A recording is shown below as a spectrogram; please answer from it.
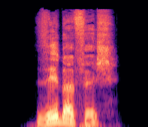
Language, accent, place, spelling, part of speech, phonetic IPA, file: German, Germany, Berlin, Silberfisch, noun, [ˈzɪlbɐˌfɪʃ], De-Silberfisch.ogg
- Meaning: 1. different kinds of silver-coloured fish 2. alternative form of Silberfischchen (“silverfish (the insect)”)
